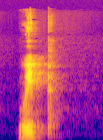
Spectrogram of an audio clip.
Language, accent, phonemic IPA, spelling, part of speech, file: French, France, /wip̚/, ouipe, interjection, LL-Q150 (fra)-ouipe.wav
- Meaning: yep; yup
